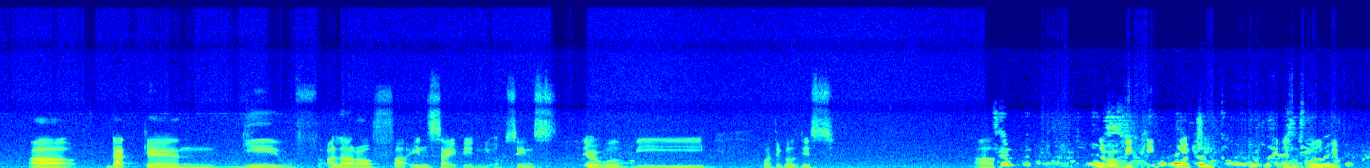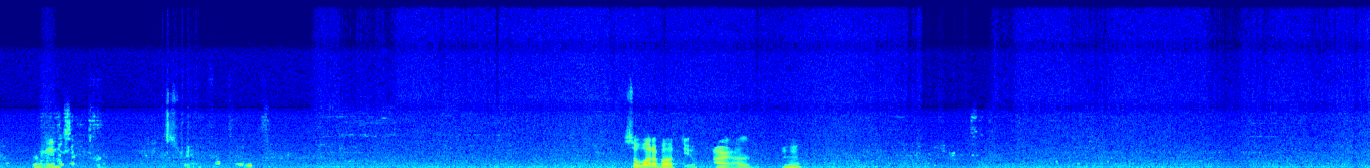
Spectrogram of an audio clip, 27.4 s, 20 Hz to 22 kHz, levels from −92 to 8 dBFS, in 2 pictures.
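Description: At 5.53 to 5.88 s the speech dips by around 10 dB for about a third of a second. This is speech suppressed in double talk. The likely cause is an echo canceller that could not separate the local talker from loudspeaker echo while both sides spoke, so it turned everything down. On a waveform the envelope sags. On a spectrogram the band fades.

From 6.28 to 6.34 s a brief scrap of the other side's voice leaks through, roughly 20 dB under the speech. It shows on a spectrogram as a short, faint streak of a second harmonic pattern.

From 9.93 to 14.69 s the other side's voice leaks through at about the same level as the main speech, so two voices overlap. On a spectrogram two harmonic stacks appear at once.

Starting inside that stretch the main speech is suppressed twice. The first dip runs from 9.95 to 10.36 s at around 10 dB. The second is deeper, around 20 dB, and comes in pieces between 11.5 and 15.74 s, adding up to about two seconds. 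These show as notches or gaps in the envelope, which fits a likely suppressor clamping down during double talk.

At 15.85 to 16.39 s the leak returns at similar strength.

At 22.84 to 23.48 s a faint residue sits about 25 dB below the speech. On a spectrogram it is a low-contrast smear.

Across all four leaks the likely cause is incomplete echo cancellation, with the loudspeaker signal reaching the microphone.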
